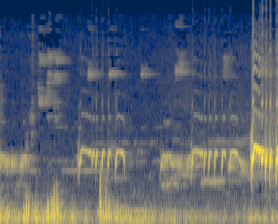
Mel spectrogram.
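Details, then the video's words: Local zebra dove singing without pause in a clear, crystal voice: soft low cooing trills of rapid pulses near one pitch, closing with a loud, sharp burst of stacked notes, over a low background rumble. "Perkutut Lokal GACOR SUARA KRISTAL MANGGUNG TANPA JEDA"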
